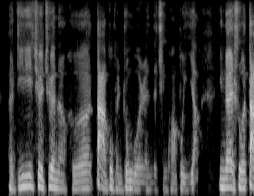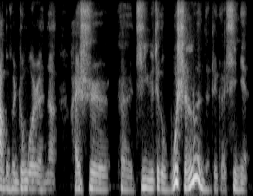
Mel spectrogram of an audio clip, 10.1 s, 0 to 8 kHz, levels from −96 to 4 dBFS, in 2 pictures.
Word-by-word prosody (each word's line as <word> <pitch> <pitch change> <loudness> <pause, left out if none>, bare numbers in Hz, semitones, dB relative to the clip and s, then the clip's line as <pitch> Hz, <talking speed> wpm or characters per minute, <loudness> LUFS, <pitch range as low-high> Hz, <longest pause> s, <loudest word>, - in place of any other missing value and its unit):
呃， 135 -6 -7
的 105 - -19 0.2
的 160 +1 0
确 145 -1 0
确 145 0 0
呢 115 -3 -8
和 120 +4 -9
大 - - +5
部 135 - -5
分 115 -2 -14
中 125 +3 -4
国 115 -2 -10
人 105 -2 -18
的 110 - -21
情 100 - -10
况 110 0 -16
不 115 - -9
一 100 0 -16
样。 120 - -8 0.4
应 140 - 0
该 135 0 +3
说 130 +2 0
大 135 +3 +6
部 125 -2 -7
分 115 0 -6
中 125 +2 -3
国 120 -1 -4
人 110 -2 -9
呢， 115 0 -12 0.3
还 115 - -5
是， 115 -3 -2 0.2
呃， 105 -2 -10
基 140 +8 0
于 125 -1 -2
这 130 - -1
个 120 - -4
无 105 - +6
神 145 - +5
论 250 - +7
的 105 - -16
这 105 0 -15
个 100 -1 -18
信 120 +1 -1
念， 110 -2 -10
120 Hz, 260 characters per minute, -23 LUFS, 110-130 Hz, 0.4 s, 论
